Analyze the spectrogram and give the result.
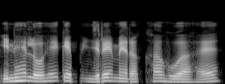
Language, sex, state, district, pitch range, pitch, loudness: Hindi, male, Jharkhand, Ranchi, 130-160 Hz, 145 Hz, -15 LUFS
